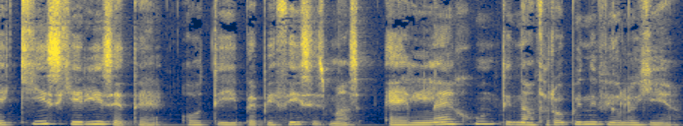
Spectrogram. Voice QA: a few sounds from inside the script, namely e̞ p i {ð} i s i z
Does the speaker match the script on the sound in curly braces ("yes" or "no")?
no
